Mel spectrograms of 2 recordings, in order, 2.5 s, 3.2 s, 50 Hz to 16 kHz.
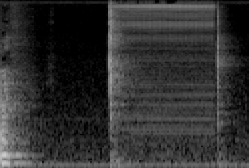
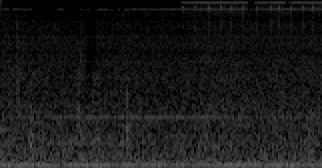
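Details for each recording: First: Must PW1800 inverter switched on after repair of failed transistors: sharp thump then a steady high buzzing hum for about a second with high current draw, pointing to an auxiliary supply fault, an additional problem beyond the repair. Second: Must PW1800 inverter after transistor repair, idling warmed up on a 13 V battery: only a quiet, low, even hum, and the whistle heard earlier has smoothly disappeared; normal inverter idle with no whine.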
